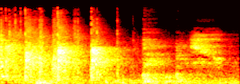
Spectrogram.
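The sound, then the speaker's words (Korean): A short, light round of applause: a few scattered bursts of hand clapping at an uneven pace, moderately loud, fading into a softer hiss toward the end, with no one speaking. “아 근데 박수 한 번 드려야겠네요”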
